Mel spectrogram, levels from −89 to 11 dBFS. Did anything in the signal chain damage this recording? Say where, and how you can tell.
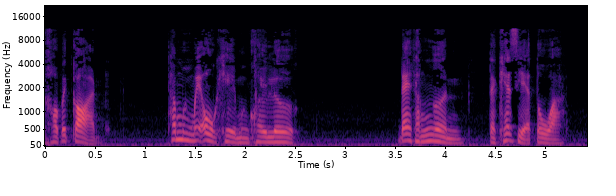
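Yes: throughout, the speech sounds watery and swirly, with nothing above 11.2 kHz; likely MP3 compression at the codec stage, fitting a starved bitrate near 48 kbps.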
